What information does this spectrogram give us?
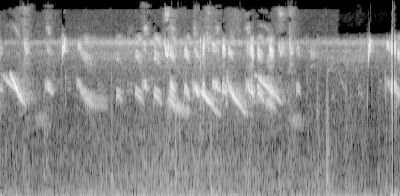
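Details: Green-winged saltator male singing in warm-up style, a continuous stream of bright whistled slurs that mostly fall in pitch, delivered in rapid, irregular phrases, with a constant thin high whine behind.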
